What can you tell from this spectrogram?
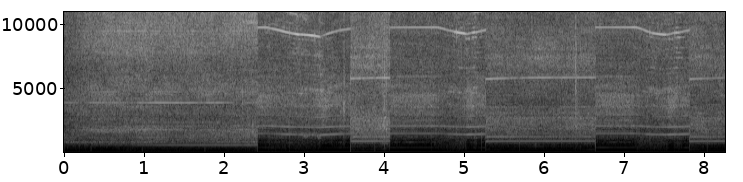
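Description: Faint rubbing and handling of a wooden board sliding on a table saw's top as it is lined up, against a steady hiss; the saw is not running.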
